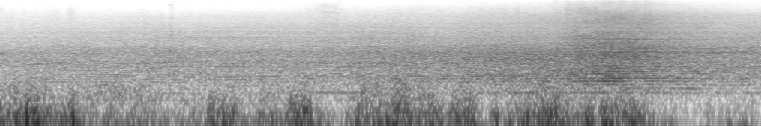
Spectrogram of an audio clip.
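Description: Street ambience with a car passing along the road: its tyre and engine noise builds to a peak near the end and then fades.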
